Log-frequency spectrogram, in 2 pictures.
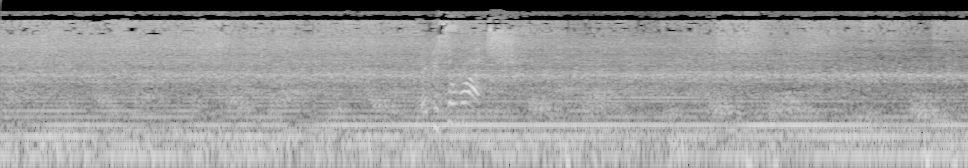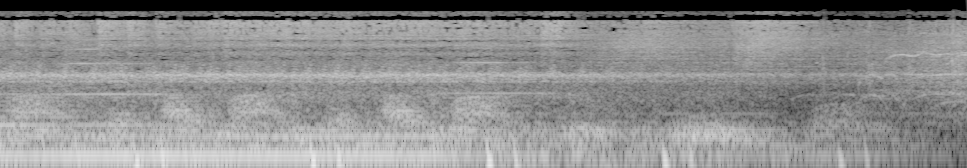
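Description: Heavy metal band finishing a song live: a distorted guitar and bass chord held and ringing, with scattered drum and cymbal hits. It dies away over the last few seconds.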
